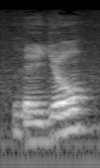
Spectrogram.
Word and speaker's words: leyó: This only affects the spelling, and they're pronounced the same way. They're still pronounced leyó and leyeron.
